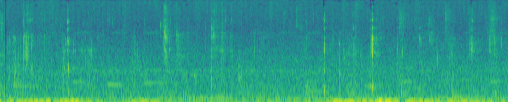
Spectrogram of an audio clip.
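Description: Close-miked chewing of a sauce-coated sausage: soft wet mouth clicks and smacks, busier and louder about three seconds in.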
